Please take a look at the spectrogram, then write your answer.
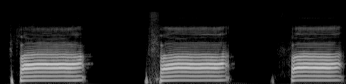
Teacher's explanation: নিচে ঠোঁটের পেট সামনের উপরের দুই দাঁতের আগার সঙ্গে লাগাবেন, লাগিয়ে হালকা বাতাস বের করবেন, বের করে উচ্চারণ করবেন।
